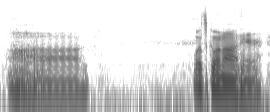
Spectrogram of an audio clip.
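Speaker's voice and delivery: a hint of a disapproving older guy, low and soft; grumpy Gen Xer. Dad voicing his Gen X side over unicorn ice cream, mildly grumbling. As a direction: lightly play your skeptical old-school side. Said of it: "the late Gen Y or Gen Xer of me goes like".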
